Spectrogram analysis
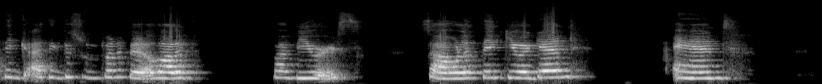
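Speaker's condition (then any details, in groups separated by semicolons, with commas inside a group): Cerebral palsy, spastic quadriplegia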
